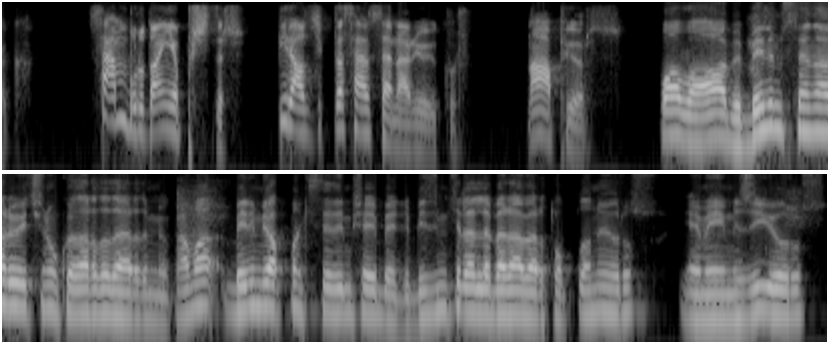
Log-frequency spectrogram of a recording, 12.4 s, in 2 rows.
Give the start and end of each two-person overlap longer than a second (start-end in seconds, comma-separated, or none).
none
